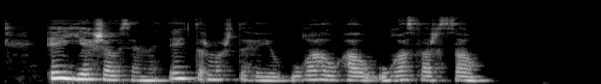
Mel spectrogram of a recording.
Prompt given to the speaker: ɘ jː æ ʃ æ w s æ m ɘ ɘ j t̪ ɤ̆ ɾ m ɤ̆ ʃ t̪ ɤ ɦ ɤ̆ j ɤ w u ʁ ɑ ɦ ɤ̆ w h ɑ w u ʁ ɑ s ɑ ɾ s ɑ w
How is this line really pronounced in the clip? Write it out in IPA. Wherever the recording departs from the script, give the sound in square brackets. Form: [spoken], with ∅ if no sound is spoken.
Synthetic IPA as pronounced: ɘ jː æ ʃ æ w s æ m ɘ ɘ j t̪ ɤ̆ ɾ m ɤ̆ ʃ t̪ ɤ ɦ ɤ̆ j ɤ w u ʁ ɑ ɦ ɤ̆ w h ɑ w u ʁ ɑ s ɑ ɾ s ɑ w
